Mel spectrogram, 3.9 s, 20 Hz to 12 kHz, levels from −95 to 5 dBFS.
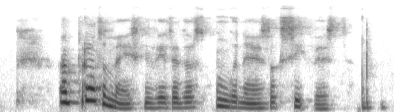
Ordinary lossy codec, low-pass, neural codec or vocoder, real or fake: Opus, 32 kbps; 7.2 kHz; codec, 16 kHz, 4 kbps, FreqCodec, larger model; fake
